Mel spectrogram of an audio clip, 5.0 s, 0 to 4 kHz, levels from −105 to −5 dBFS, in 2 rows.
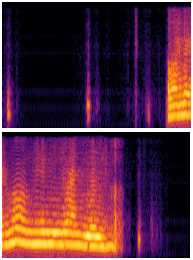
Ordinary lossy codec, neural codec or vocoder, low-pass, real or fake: AAC, 16 kbps; codec, 16 kHz, 0.5 kbps, FreqCodec, smaller model; 3.6 kHz; fake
